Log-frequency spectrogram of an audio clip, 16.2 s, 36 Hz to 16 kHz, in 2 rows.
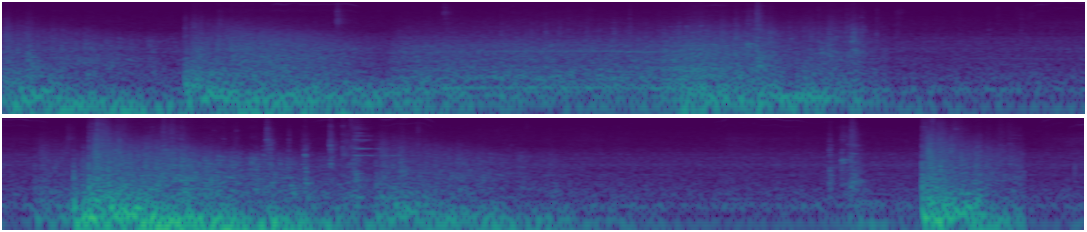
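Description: Tank cannon fire from a T-34-85 in World of Tanks: a few heavy, booming blasts spaced several seconds apart, each with a sharp crack and rolling rumble over a steady engine drone.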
